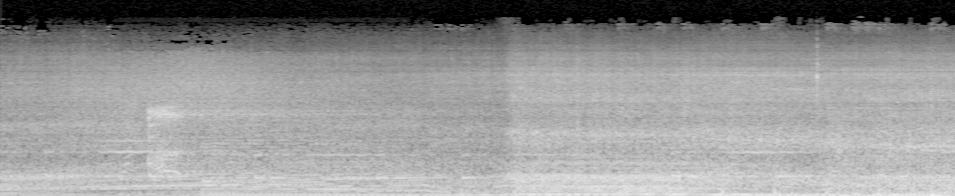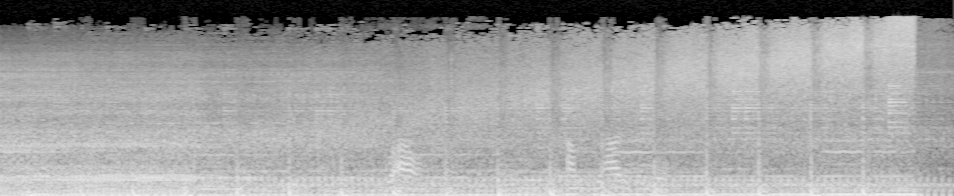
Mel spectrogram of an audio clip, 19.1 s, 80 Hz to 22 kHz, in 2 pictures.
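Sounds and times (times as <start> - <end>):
motorcycle engine running: 0.0 - 19.0
road noise: 0.0 - 19.0.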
